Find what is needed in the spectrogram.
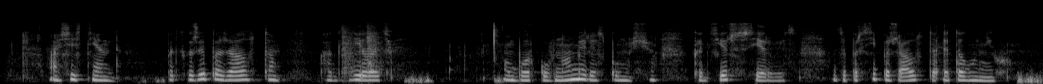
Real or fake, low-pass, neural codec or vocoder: fake; 7.2 kHz; vocoder, 24 kHz, 100 mel bands, Vocos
